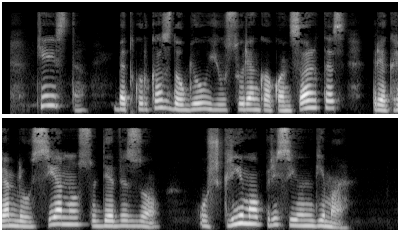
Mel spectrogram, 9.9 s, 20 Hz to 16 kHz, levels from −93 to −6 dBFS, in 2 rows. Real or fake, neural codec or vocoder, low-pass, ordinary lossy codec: fake; autoencoder, 48 kHz, 32 numbers a frame, DAC-VAE, trained on Japanese speech; 14.4 kHz; MP3, 48 kbps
